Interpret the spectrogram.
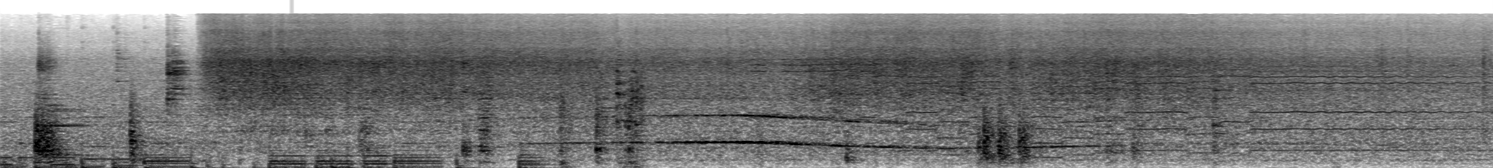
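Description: Sliced sausages sizzling loudly in hot oil in a carbon-steel wok. The sizzle sets in suddenly about two seconds in, and a metal ladle clanks against the wok a few times as they are stirred.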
